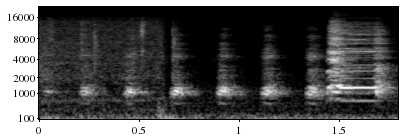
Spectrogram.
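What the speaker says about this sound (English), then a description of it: "He's making chicken noises." A chicken clucks in a quick series of short, bright calls over a low background rumble, building to a louder, stretched squawk at the end, close by and free of talk.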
